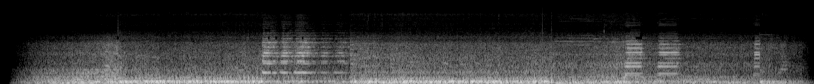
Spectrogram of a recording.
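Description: Busy street traffic with a steady engine rumble and vehicle horns honking: one long honk about three seconds in, then several short beeps near the end.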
